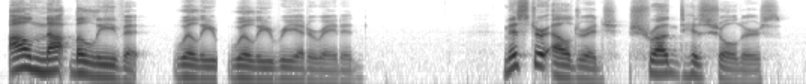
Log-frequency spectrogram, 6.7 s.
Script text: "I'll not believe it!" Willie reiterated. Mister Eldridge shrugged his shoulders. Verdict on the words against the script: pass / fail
fail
